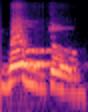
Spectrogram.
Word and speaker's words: গদ্য: তাহলে শব্দের শুরুতে অ আছে অ এর পরে জফলা আছে তাহলে সংত হয় তার মানে অটা ও এর মত উচ্চারণ করতে হবে পদ্য হয়ে যাবে পদ্য গদ্য হয়ে যাবে গদ্য অন্য হয়ে যাবে অন্য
